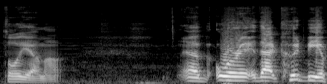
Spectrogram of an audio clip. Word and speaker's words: Toyama: be very specific or toyama that's how it's pronounced toyama or that could be a program they're having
